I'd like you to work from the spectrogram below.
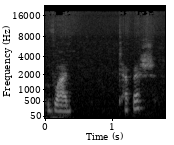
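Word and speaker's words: Vlad Țepeș: She's often tied to Vlad Tepes.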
